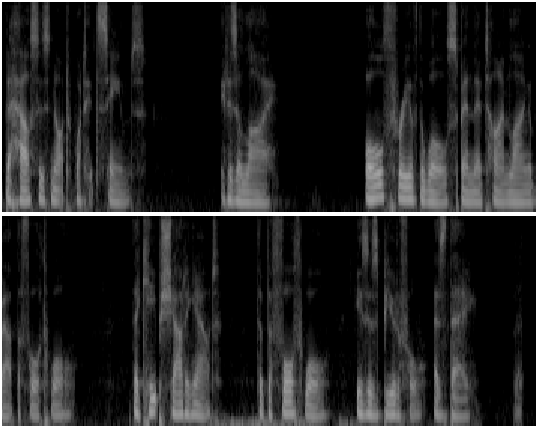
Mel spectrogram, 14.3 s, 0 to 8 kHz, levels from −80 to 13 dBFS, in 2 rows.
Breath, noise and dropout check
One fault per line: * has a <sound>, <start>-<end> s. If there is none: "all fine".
* has a laugh, 13.9-14.1 s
